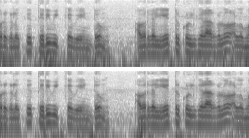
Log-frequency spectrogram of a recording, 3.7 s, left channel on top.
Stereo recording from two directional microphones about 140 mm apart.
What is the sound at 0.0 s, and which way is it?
Speech, 5° right (ahead or behind).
